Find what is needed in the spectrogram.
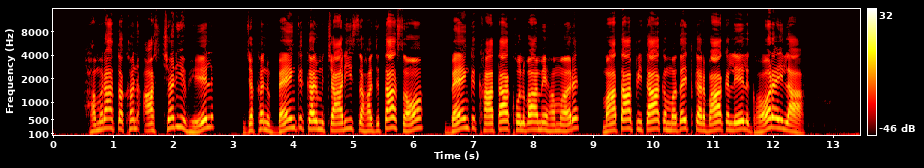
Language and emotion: Maithili, surprised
